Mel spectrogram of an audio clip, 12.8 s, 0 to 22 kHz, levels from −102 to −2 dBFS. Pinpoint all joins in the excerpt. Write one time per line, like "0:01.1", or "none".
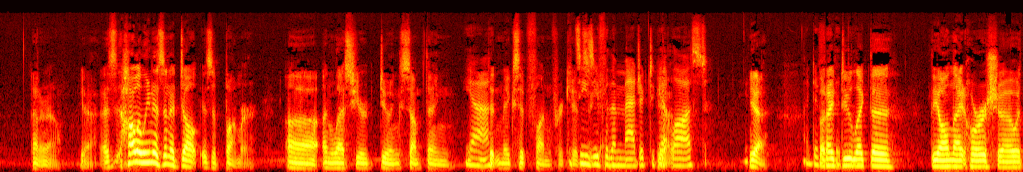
none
